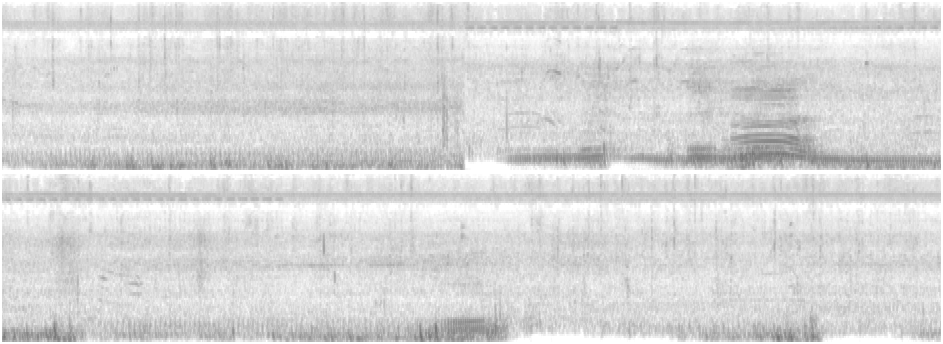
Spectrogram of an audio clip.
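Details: Cow mooing: a single drawn-out, harmonic moo rising and falling over about two seconds midway, with low rumbling background noise and brief knocks before and after.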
